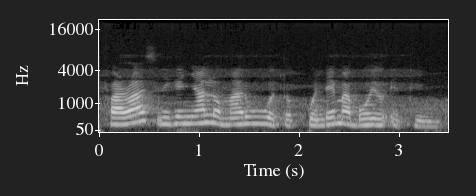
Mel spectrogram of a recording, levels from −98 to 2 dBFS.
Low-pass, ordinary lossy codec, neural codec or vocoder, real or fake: 19.8 kHz; MP3, 96 kbps; none; real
